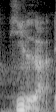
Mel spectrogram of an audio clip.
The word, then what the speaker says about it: Gila: Gila. It's Spanish. – Oh. Always. Always with the Spanish. – Yeah. – Changing up the pronunciation of our letters.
